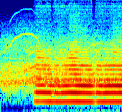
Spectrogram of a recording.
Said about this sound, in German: Bei dieser Weltmeisterschaft machen die Vuvuzelas den meisten Lärm.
